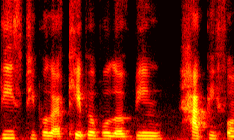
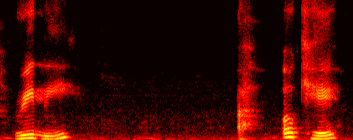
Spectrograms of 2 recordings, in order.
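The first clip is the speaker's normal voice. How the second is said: underwhelmed, lukewarm, unenthusiastic tone; 7 dB quieter than usual. Retelling someone's response to news of a new job: imitating an unenthusiastic reply. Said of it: "I'm giving you the exact tone that I got".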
